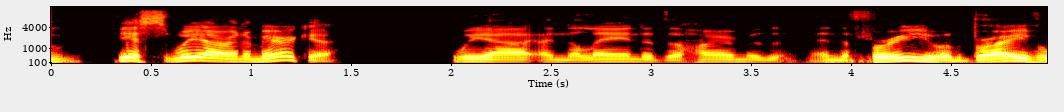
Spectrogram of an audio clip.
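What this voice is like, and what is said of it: Usual voice. Nothing is said of it.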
